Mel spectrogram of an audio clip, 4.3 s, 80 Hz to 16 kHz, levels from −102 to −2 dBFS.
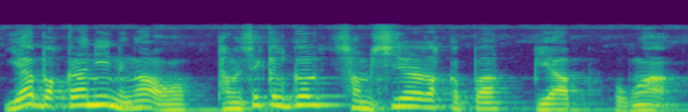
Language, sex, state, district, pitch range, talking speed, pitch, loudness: Garo, male, Meghalaya, West Garo Hills, 140-235 Hz, 110 wpm, 170 Hz, -14 LUFS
